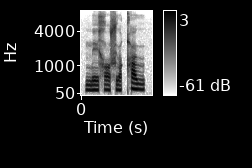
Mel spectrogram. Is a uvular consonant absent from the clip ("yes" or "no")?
no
